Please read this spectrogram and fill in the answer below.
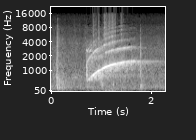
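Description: Police car siren giving a short burst: a tone that sweeps up in pitch, then levels off and holds for about a second.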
